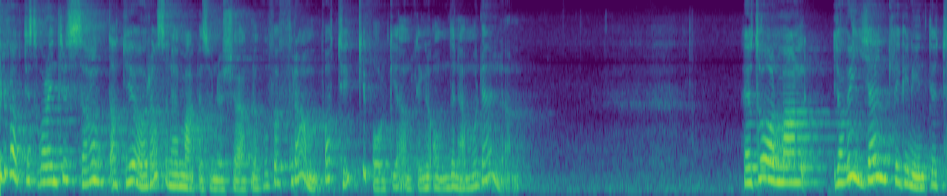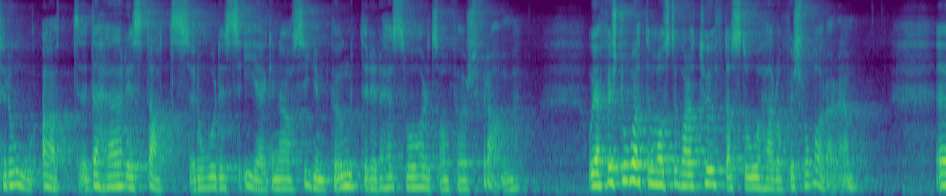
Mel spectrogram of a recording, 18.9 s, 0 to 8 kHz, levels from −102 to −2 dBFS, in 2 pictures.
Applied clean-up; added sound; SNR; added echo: none; none; none; reverberation time 0.9 s.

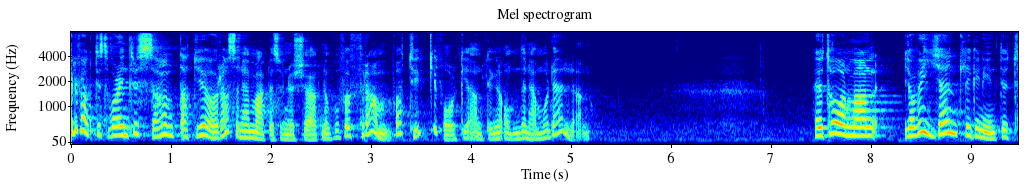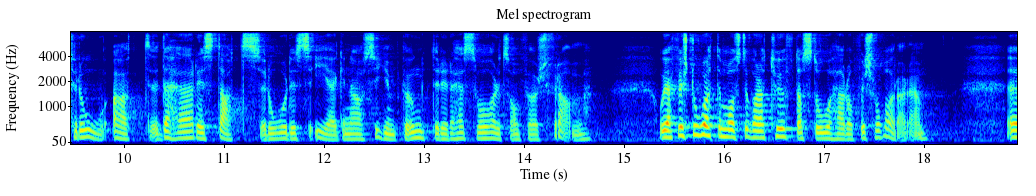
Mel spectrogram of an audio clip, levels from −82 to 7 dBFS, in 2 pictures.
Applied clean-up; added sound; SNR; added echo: none; none; none; none.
